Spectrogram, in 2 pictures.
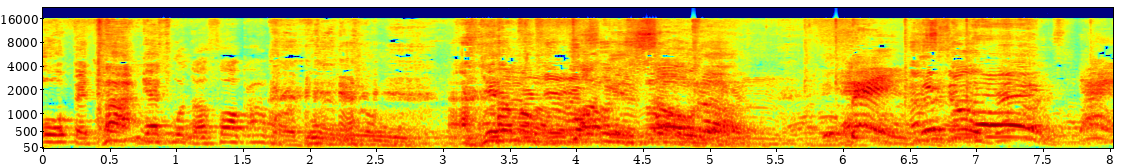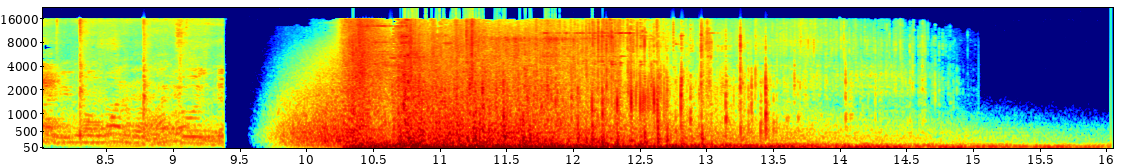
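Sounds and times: crowd voices: 2.3s - 9.4s
heavy boom: 9.8s - 16.0s
deep rumble: 9.9s - 16.0s
shattering debris: 10.3s - 15.0s.

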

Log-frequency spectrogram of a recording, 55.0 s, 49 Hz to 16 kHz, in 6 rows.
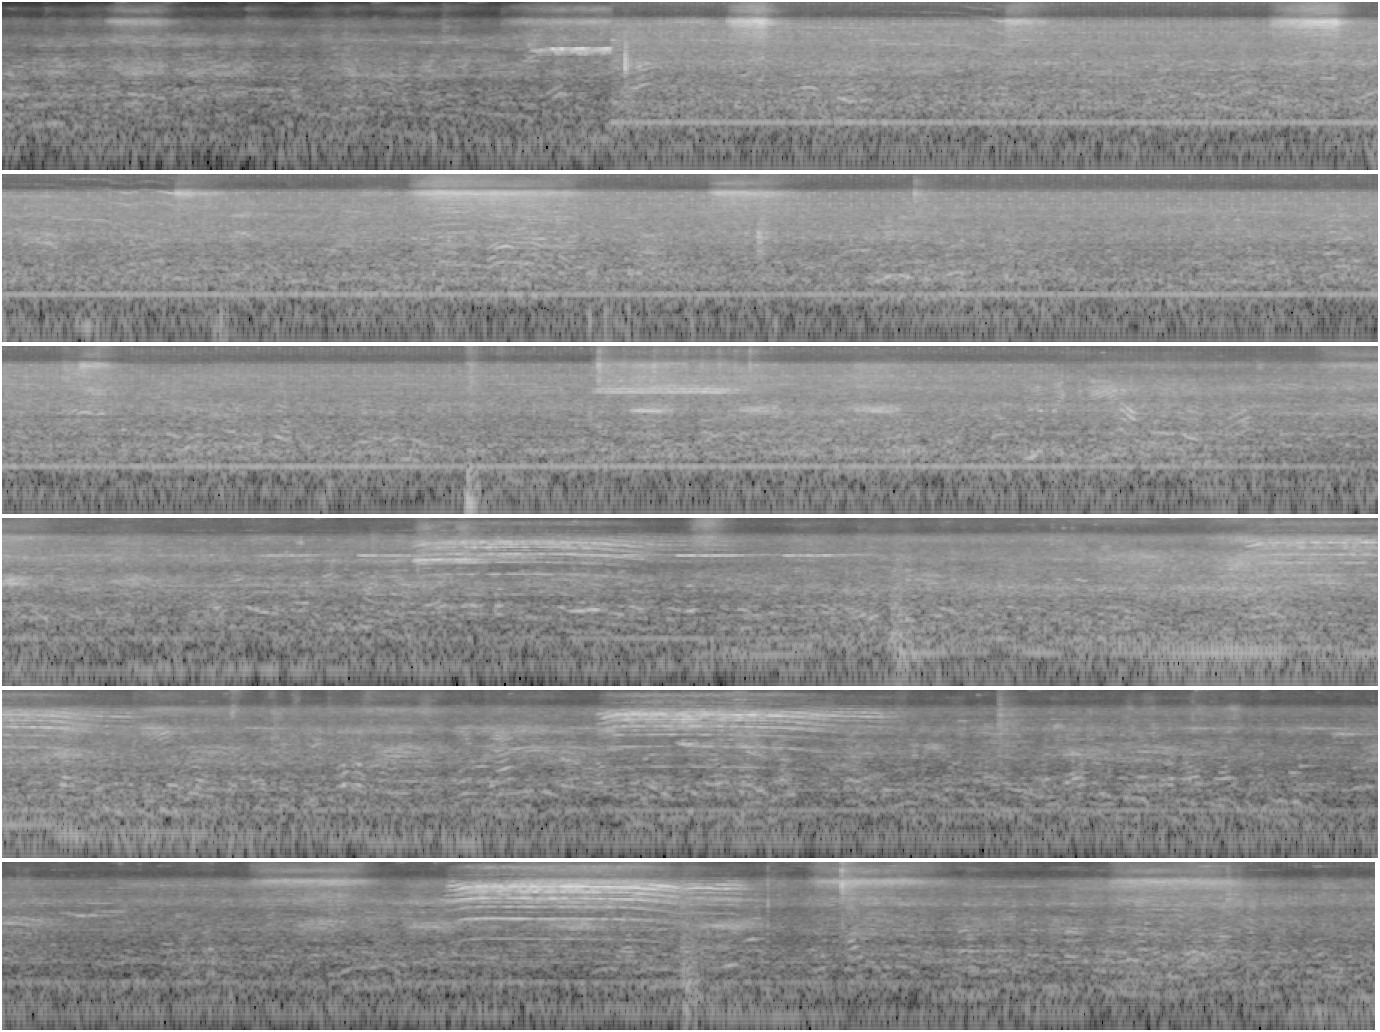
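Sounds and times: passing traffic: 0.0s - 55.0s
people talking: 0.0s - 55.0s.

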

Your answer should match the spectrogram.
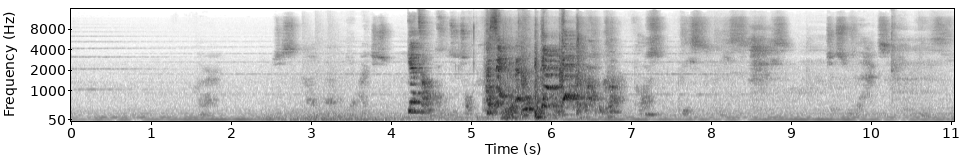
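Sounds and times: wordless cries and yelps: 5.6s - 6.9s.

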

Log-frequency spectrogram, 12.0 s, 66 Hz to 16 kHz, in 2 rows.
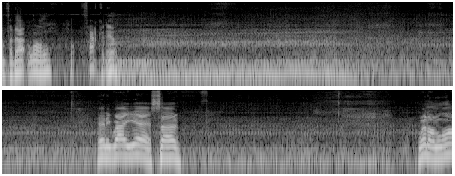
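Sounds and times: motorcycle engine running: 1.3s - 12.0s.

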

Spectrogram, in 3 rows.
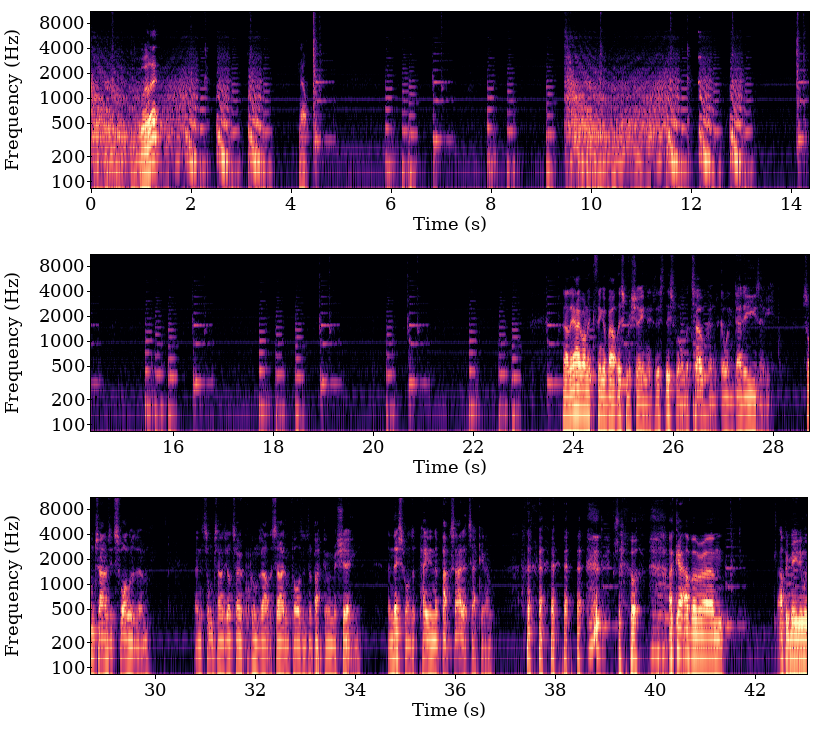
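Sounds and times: sweeping electronic sound: 0.0s - 3.6s, 9.5s - 13.1s
fruit machine beeps and jingles: 23.5s - 25.4s, 26.1s - 26.9s, 42.5s - 43.0s.

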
